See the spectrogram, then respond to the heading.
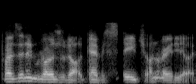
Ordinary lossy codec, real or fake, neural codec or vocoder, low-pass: Opus, 16 kbps; fake; codec, 24 kHz, 1.5 kbps, HILCodec; 7.2 kHz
